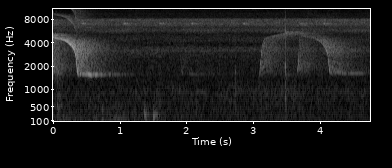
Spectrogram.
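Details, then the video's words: Screaming Piha (Lipaugus vociferans) in the Amazon near Manaus: an explosive whistle that swoops down and holds, then a loud rising-and-falling arched whistle, over steady high insect buzzing. "The song of the Cricrió, (Lipaugus vociferans)"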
